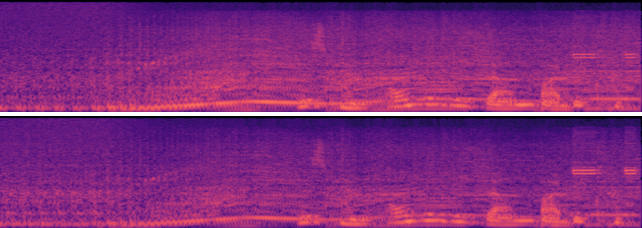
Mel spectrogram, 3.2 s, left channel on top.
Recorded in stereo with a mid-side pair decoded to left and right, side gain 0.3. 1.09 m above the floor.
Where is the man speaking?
40° left, 2.5 m; by 3.1 s 15° right, 0.9 m.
